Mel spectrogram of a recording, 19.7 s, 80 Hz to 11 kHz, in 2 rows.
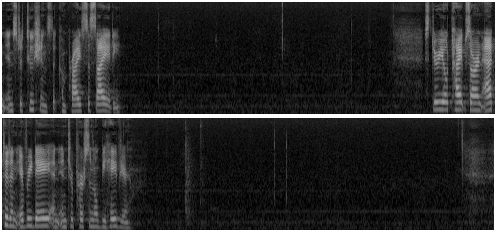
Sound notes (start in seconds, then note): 2.4 silence; 13.7 silence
